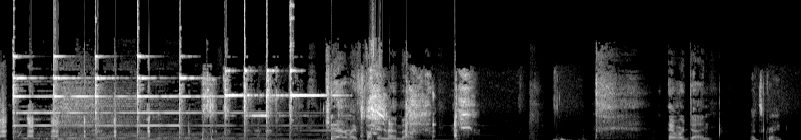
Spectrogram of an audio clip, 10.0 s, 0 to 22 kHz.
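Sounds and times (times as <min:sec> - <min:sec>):
speech: 0:00.0 - 0:01.4, 0:04.4 - 0:05.5, 0:08.4 - 0:09.9
laughter: 0:00.0 - 0:03.3, 0:04.3 - 0:05.2
small bell on a lanyard ringing: 0:00.2 - 0:07.2.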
